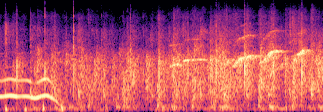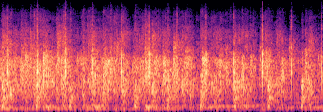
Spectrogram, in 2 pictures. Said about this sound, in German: Also fetten Applaus bitte für die vier.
